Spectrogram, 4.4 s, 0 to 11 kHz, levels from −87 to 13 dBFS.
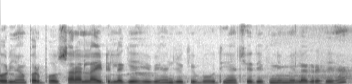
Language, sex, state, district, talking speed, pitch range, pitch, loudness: Maithili, male, Bihar, Kishanganj, 260 wpm, 125-130 Hz, 125 Hz, -19 LUFS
